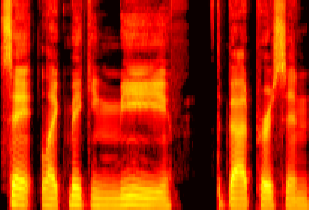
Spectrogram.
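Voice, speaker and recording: A man at a medium pitch is heard with a dry, close sound and no echo. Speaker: YouTuber. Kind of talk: personal vent monologue. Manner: halting, stuttering.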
